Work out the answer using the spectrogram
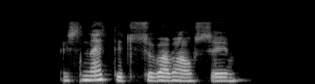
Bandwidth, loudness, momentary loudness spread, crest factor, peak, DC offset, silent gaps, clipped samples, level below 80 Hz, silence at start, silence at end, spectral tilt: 7.8 kHz; -21 LUFS; 13 LU; 18 dB; -4 dBFS; under 0.1%; none; under 0.1%; -64 dBFS; 0.65 s; 0.75 s; -6 dB/octave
